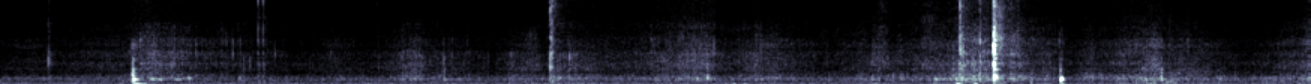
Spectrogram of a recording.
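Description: Scattered snaps, crackles and knocks of footsteps through undergrowth and leaf litter, a few sharp cracks with the loudest cluster a little after three seconds in.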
